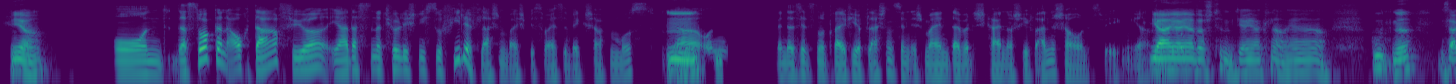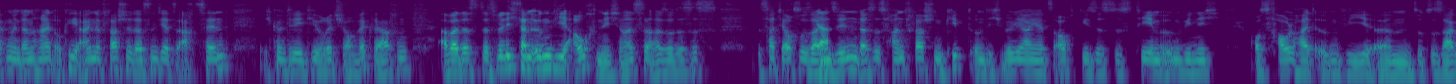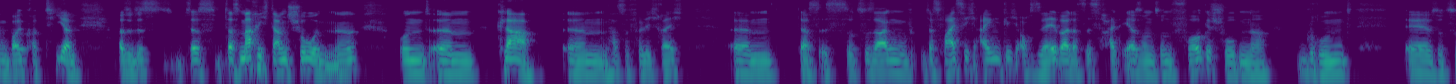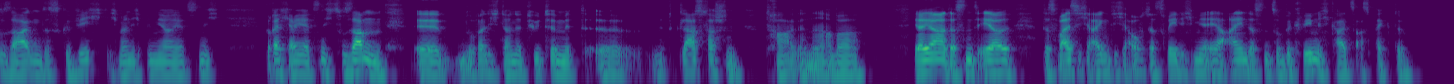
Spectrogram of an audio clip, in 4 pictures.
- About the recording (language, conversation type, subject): German, advice, Wie kann ich meine Habseligkeiten besser ordnen und loslassen, um mehr Platz und Klarheit zu schaffen?
- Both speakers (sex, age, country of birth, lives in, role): male, 30-34, Germany, Germany, advisor; male, 45-49, Germany, Germany, user
- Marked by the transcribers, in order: none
